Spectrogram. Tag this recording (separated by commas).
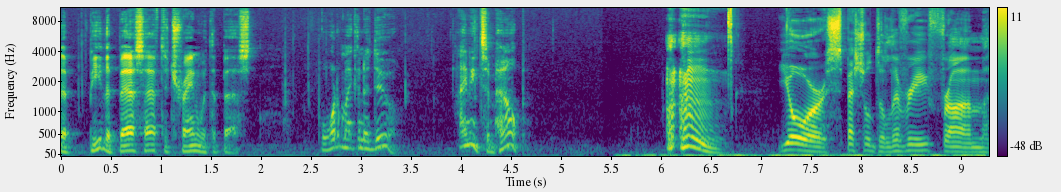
Speech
